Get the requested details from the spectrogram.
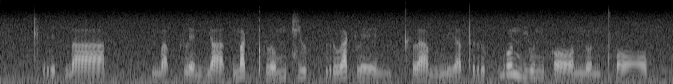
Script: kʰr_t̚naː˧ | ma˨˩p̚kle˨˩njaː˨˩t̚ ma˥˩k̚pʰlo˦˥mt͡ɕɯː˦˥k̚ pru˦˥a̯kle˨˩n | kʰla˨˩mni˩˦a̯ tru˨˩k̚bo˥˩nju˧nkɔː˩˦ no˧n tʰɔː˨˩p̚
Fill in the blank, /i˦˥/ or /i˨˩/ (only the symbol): i˨˩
